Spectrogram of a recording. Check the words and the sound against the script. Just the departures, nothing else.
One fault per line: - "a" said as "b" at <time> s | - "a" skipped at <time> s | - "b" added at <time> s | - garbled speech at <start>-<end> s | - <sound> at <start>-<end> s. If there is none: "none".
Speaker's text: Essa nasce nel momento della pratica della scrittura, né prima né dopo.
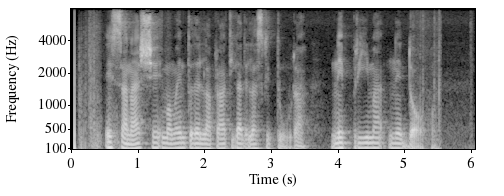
- "nel" skipped at 1.4 s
